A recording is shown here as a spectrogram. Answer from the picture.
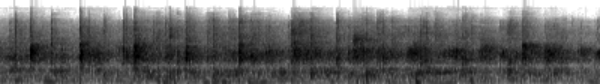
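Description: Audience applauding: many hands clapping in a dense patter that eases off near the end.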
